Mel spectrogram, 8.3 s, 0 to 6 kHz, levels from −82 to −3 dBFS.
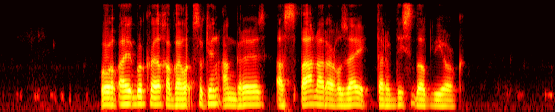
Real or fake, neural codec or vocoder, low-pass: fake; codec, 24 kHz, 0.9 kbps, WavTokenizer, small release; 5.4 kHz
